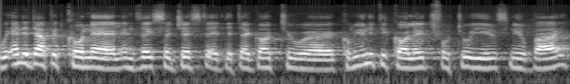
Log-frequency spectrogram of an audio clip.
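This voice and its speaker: A man's fairly high-pitched voice comes through at a moderate pace. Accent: Israeli. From Israel. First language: Hebrew. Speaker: greenhouse grower. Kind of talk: panel talk.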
